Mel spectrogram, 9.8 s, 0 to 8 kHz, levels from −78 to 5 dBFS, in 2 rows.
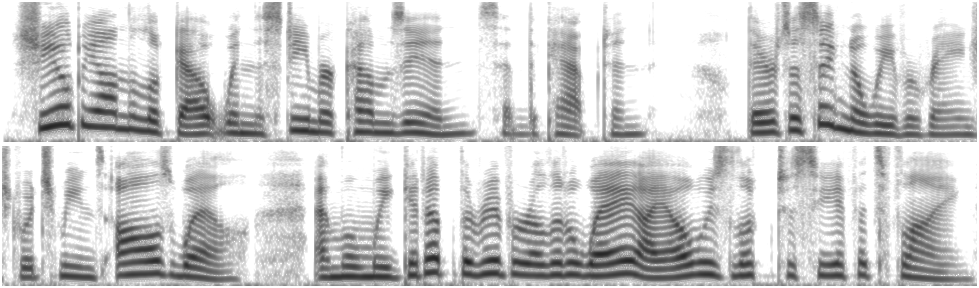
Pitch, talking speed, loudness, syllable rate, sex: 220 Hz, 245 wpm, -17 LUFS, 5.9 syllables/s, female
